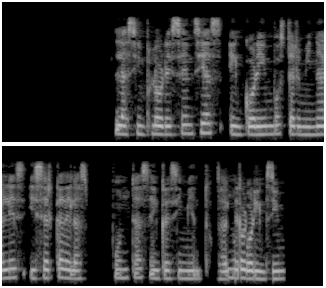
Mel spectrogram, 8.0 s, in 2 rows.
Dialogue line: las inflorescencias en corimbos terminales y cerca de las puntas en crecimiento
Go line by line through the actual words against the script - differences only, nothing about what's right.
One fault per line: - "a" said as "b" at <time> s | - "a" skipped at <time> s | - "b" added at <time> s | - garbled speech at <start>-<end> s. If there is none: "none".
- garbled speech at 6.7-7.6 s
